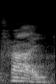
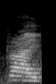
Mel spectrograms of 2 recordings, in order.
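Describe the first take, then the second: First: The t sound has a puff of breath. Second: The t sound is plain, without a breath. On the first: The speaker calls it right. "কি হবে বলতো? ঠ হবে। তাহলে এটার সঠিক উচ্চারণ হবে কি বলতো?" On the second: The speaker calls it wrong. "এখন এটার উচ্চারণ কিন্তু আমরা নর্মালি কি করি বলতো?"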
